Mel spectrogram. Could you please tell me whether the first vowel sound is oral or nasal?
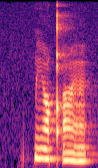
nasal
